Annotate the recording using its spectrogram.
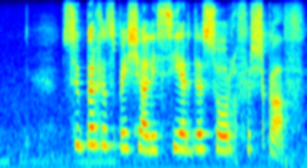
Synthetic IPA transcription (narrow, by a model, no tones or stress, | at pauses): sʉpərχəspɛʃiɐlisiərdəsɔrχfərskɐ̰f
